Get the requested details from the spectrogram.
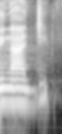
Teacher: Orang Jawa nggak bisa bilang ka, jadi yang mengaji, lama-lama jadi ngaji.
